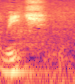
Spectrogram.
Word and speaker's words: Leach: Brian Robert Leach. Brian, B-R-I-A-N, Robert, R-O-B-E-R-T, Leach, L-E-A-C-H, and my title is the Chief Risk Officer of Citigroup.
